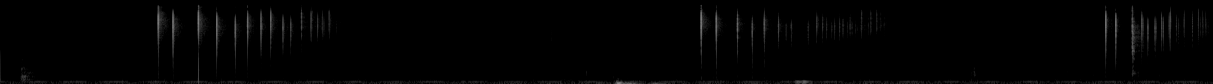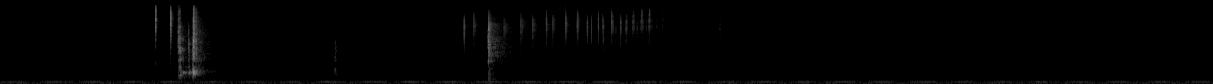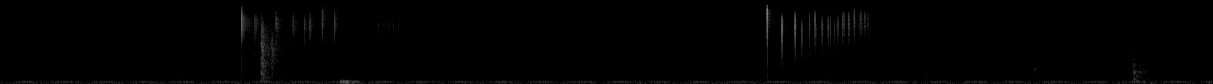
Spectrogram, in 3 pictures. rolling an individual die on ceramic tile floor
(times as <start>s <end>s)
1.6s 3.6s, 5.2s 9.0s, 11.0s 12.2s, 16.7s 20.3s, 26.6s 28.5s, 31.9s 33.1s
